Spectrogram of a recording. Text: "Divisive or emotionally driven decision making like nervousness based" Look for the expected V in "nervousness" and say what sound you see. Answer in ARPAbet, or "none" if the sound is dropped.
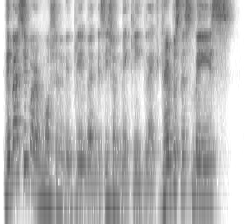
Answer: B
